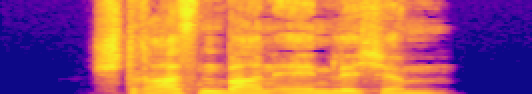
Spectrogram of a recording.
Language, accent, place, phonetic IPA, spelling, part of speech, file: German, Germany, Berlin, [ˈʃtʁaːsn̩baːnˌʔɛːnlɪçm̩], straßenbahnähnlichem, adjective, De-straßenbahnähnlichem.ogg
- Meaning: strong dative masculine/neuter singular of straßenbahnähnlich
